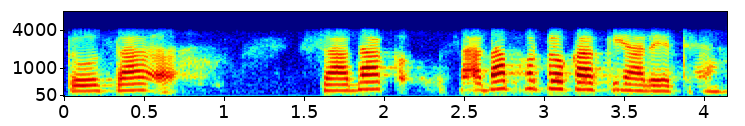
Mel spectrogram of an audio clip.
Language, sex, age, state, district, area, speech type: Hindi, female, 60+, Bihar, Begusarai, urban, conversation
